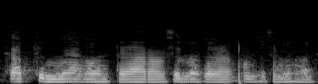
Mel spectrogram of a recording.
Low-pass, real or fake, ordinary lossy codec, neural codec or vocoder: 5.4 kHz; fake; none; codec, 44.1 kHz, 1.7 kbps, Pupu-Codec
